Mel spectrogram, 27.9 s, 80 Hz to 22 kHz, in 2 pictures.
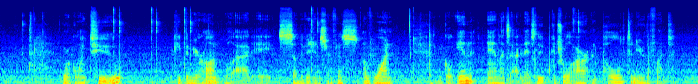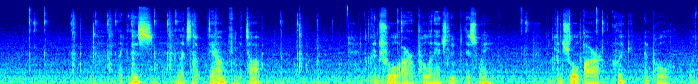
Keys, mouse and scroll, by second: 2.2 click, 3.0 click, 3.7 click, 8.6 Tab, 10.1 ctrl+r, 14.8 middle click, 15.6 scroll up 1, 15.8 shift+middle click, 16.2 middle click, 16.8 scroll up 2, 17.0 middle click, 17.5 middle click, 18.6 KP_7, 19.5 middle click, 20.6-21.2 scroll up 3, 21.5 ctrl+r, 25.5 ctrl+r.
